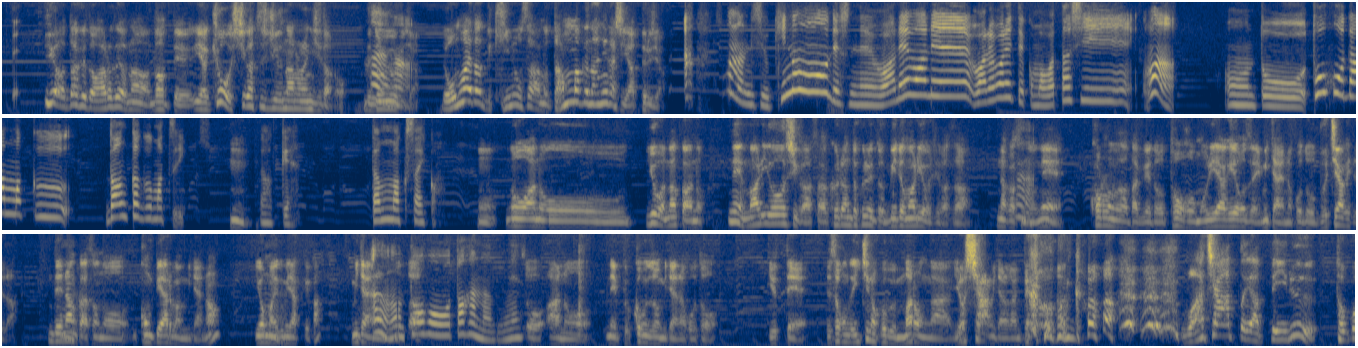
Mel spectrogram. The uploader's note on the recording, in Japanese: 本番組はリモート収録です。収録時環境の影響により、聴き取り辛い部分があります。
